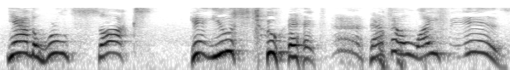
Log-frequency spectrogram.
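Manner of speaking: high, slow, scornful put-down; harsh blunt retort. Retold or imitated. Replying to whiners, slow and scornful. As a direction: deliver it slow and dismissive. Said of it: "I'm like".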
